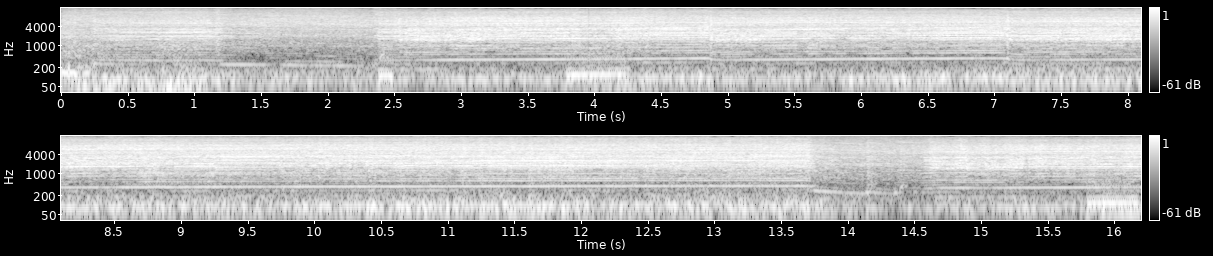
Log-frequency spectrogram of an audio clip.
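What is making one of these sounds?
A racing car engine screams at high revs, shifting up through the gears and dropping pitch as it brakes.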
